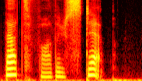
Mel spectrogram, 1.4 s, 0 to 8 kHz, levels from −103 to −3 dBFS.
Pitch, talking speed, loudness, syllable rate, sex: 190 Hz, 125 wpm, -20 LUFS, 3.6 syllables/s, female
